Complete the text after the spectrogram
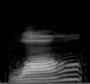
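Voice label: "wang", Chinese, second tone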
